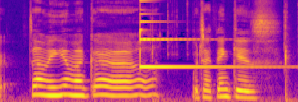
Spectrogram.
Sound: ding

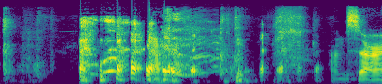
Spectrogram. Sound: laughs

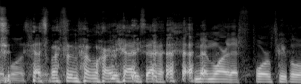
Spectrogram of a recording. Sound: laughter

